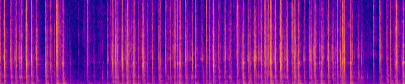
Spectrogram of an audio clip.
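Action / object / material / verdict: tap / plastic computer keyboard / plastic / none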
